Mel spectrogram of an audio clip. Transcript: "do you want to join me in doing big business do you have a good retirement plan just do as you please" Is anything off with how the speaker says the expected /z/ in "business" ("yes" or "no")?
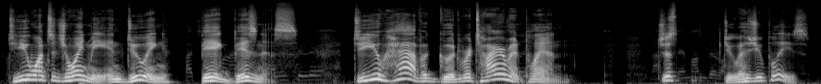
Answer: no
